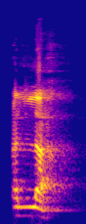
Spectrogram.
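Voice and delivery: اللہ with the final h clearly heard; اللہ ending in a clear breathy h; final h sounded. Shown as a demonstration. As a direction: make the h at the end of اللہ audible. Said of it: "جو اے ہے آخری، وہ سنائی دینی چاہیے".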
